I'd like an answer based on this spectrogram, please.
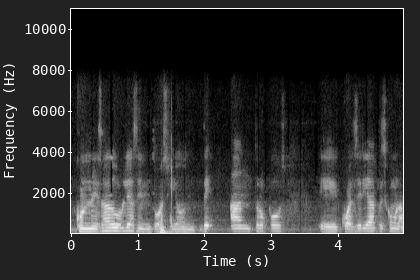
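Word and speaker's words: ἄνθρωπος: Colocamos la palabra antropos. Entonces, si la voy a dividir en sílabas, sería antropos. El acento en esta palabra ya lo conocemos porque conocemos en el vocabulario la palabra. El acento principal es este.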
